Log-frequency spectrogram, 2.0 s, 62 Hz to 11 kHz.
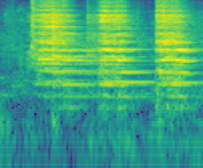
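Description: Milk jets squirting into a steel milk can as a Murrah buffalo is milked by hand, the can ringing with each squirt. Three squirts come about 0.6 s apart, starting a moment in, each a hissing ring that fades before the next.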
